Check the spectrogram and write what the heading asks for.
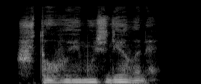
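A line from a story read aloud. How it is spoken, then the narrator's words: Whispered question. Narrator (Russian): шепотом спросил он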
